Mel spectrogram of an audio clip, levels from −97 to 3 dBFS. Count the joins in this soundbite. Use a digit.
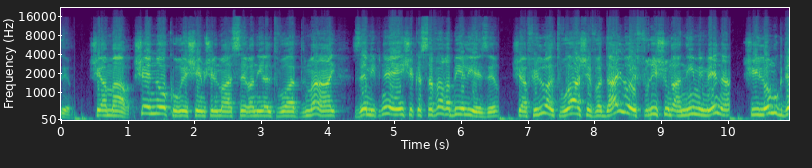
1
